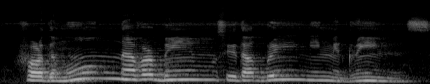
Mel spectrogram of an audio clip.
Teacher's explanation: Three syllables per meter. The first two syllables are unaccented, and the third syllable is accented. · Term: anapest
